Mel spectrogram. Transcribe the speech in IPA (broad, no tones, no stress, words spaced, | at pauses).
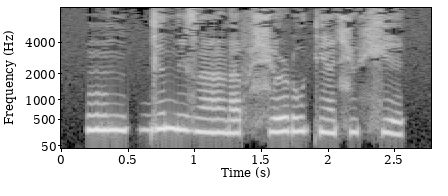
ũŋ | ɡʲɯnizæ̃ːɽæf ɕø ɽukʲæ̃ɕyçxʲe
